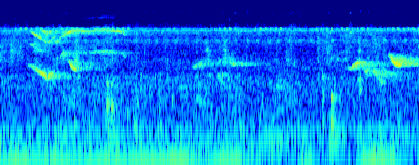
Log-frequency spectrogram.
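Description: Birds calling in the surrounding forest: a scattered series of short whistled notes that slide down in pitch, the clearest near the end, over a low steady rumble.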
